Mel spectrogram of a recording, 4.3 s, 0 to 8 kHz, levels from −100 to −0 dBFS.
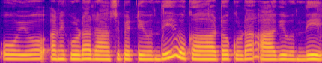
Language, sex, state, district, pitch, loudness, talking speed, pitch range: Telugu, female, Andhra Pradesh, Chittoor, 205 Hz, -15 LUFS, 155 wpm, 195-210 Hz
